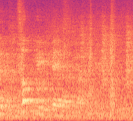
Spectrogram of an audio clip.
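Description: Laughing, chattering voices over a continuous rattle from a plastic basket holding PET bottles, jostling as it is carried at a run over dirt ground.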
